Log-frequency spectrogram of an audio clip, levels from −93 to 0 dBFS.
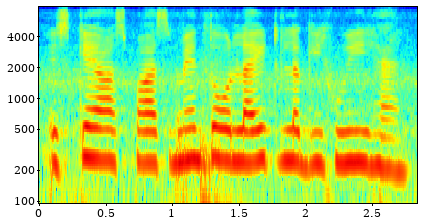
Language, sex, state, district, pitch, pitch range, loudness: Hindi, female, Uttar Pradesh, Saharanpur, 240 Hz, 235-250 Hz, -15 LUFS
